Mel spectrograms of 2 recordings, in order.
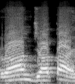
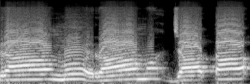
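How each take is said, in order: First: It is read smoothly in one flowing phrase. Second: It is read haltingly, with a word repeated. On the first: The speaker calls it right. "ये flow होना चाहिए" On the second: The speaker calls it wrong. "मिल मिल मिला मिला के पढ़ रहे हो ... ऐसे नहीं पढ़ना"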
